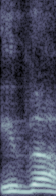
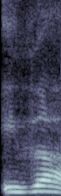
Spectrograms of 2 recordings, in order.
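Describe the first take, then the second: First: The middle consonant is a soft dh sound. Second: The same.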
